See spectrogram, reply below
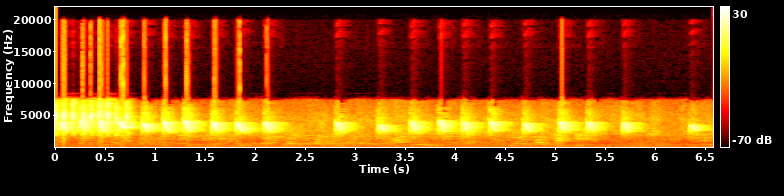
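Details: Greater green leafbird with a filled-in repertoire of Kapas Tembak, Cililin, Tengkek, Lovebird and Cucak Jenggot songs: an opening burst of fast notes, then loud sharp high chips spaced roughly every third of a second.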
